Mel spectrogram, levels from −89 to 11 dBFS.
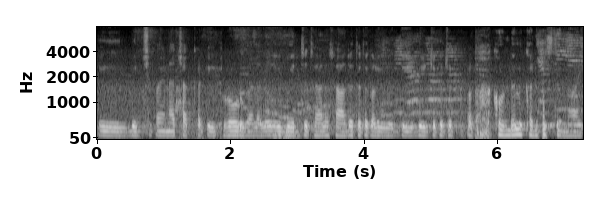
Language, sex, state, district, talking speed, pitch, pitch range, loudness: Telugu, male, Andhra Pradesh, Srikakulam, 140 wpm, 115 Hz, 110-125 Hz, -17 LUFS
